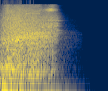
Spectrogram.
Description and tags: science-fiction fantasy film designed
